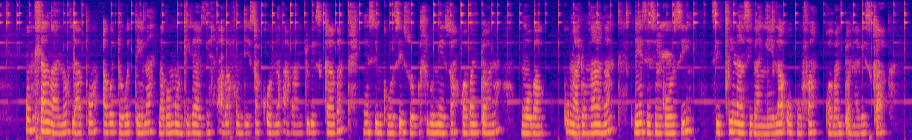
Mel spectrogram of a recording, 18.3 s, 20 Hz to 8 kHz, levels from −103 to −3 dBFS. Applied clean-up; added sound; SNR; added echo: none; Chink, clink; 12 dB; reverberation time 0.2 s.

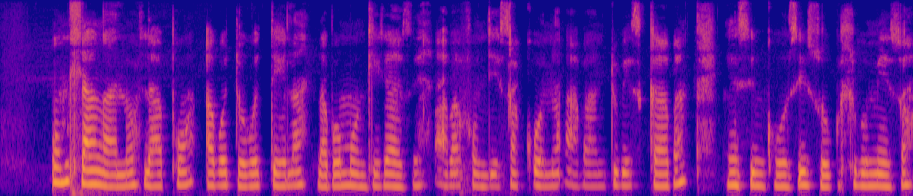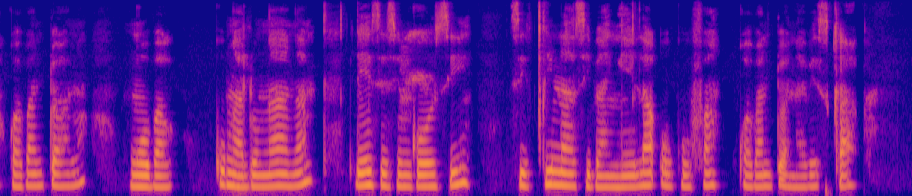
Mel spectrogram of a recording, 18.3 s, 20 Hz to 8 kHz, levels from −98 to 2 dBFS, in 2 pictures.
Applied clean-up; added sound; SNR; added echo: none; none; none; none.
